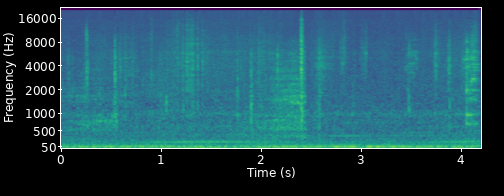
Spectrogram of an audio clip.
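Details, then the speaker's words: Nissan Stagea 260RS (RB26) after fixing a knocking noise, creeping at full steering lock in a car park: low steady engine rumble with no ticking or knocking from the wheel area; normal. "so we are back in the same said car park and i just want to show you after the fix so full lock no noise baby"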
